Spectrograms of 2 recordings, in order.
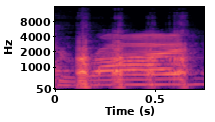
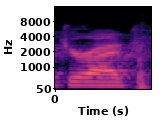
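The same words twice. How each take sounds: First: Grand announcer-style name reveal; hype introduction. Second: Said in the usual way. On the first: Acted. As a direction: present him like royalty. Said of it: "and the king himself". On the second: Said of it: "That's right".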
